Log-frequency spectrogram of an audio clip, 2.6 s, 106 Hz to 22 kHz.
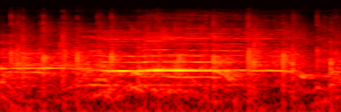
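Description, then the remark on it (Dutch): An audience breaks into dense, steady applause for a staff member and photographer turning 61 today, many hands clapping at once, with cheering voices and a sustained high tone ringing over the claps throughout. “Dus even een groot applaus”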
